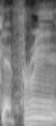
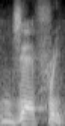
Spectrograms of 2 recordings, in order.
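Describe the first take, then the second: First: The name starts with a hard G sound. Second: The name starts with a J sound. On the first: The speaker calls it wrong. "Is it Geffrey?" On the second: The speaker calls it right. "it's pronounced like the J"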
